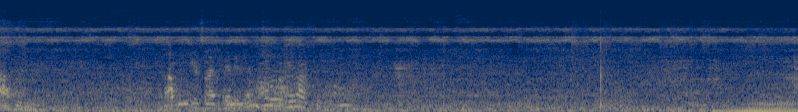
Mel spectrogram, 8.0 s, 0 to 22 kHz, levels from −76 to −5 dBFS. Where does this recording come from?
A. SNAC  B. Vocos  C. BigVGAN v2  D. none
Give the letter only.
A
